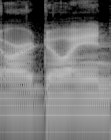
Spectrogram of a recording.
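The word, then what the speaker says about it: Ardougne: ardyan capes as well and ardyan is the correct way to to pronounce R by the way so the great thing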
